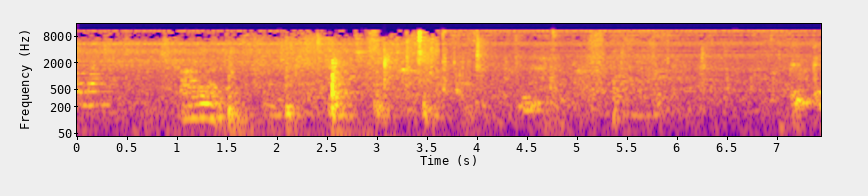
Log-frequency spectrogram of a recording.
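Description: Acoustic guitars are plucked softly.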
